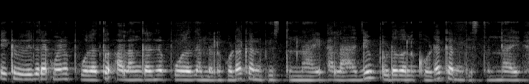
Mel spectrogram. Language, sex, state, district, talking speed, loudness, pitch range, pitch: Telugu, female, Andhra Pradesh, Chittoor, 135 wpm, -17 LUFS, 205-260 Hz, 210 Hz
